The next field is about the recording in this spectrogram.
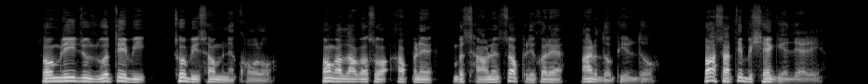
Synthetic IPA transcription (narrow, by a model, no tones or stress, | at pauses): sɔmɾid͡zud͡ʒuɛt̪eːbi | soːbisamnɛkʰɔːɭɔ̰ | sɔ̃ŋɡalaːɡɔsɔʔaːpɽ̃ɛ̃ | bɐt͡sʰaːʊ̃ɽ̃ɛ̃t͡sɔpʰɭikɔɾɛ | aɽ̃d̪ɔpʰɪɾd̪ɔ̰ | sɔaːsat̪eːbiʃɛːɡɛd̪ɛ̰ːɭḛ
